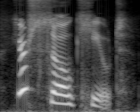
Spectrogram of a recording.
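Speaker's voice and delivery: lightly voiced teary love goddess; gushing goddess. A narrator's reading. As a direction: melt over the boy. Aphrodite tearing up.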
